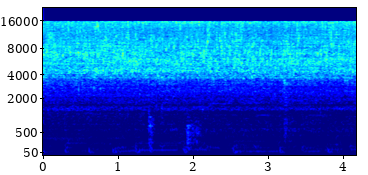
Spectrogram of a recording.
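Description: Melted butter sizzling steadily in a stainless steel saucepan, the start of a white sauce before the flour goes in. A few faint ticks.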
